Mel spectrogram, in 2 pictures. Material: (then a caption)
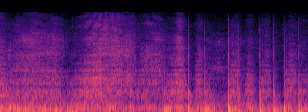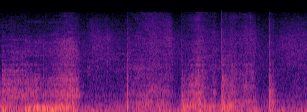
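Wood. The backs of the nails on both hands tap and scratch across a large, solid, smooth white-finished wooden table top. A steady, dense scratchy rubbing fills the first half with a low, woody body. It then thins out into quieter, sparse, sharp tapping clicks with short bright edges.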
